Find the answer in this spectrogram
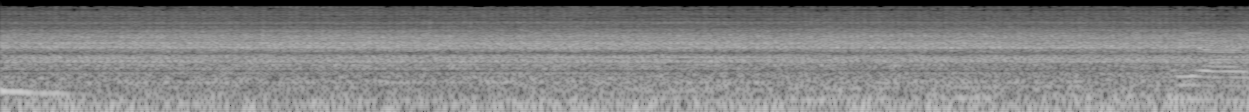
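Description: A vehicle engine running steadily under an even, constant hiss.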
